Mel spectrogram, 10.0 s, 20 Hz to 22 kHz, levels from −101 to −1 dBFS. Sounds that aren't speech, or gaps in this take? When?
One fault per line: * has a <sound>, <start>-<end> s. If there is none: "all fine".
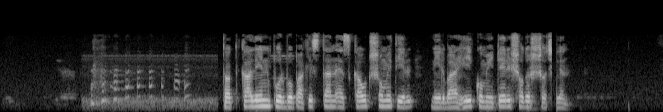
* has a laugh, 1.3-2.9 s
* has a dropout, 8.3-8.4 s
